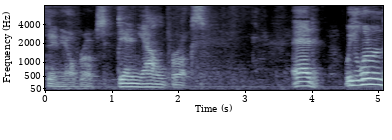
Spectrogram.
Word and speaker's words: Danielle Brooks: And that character is Don, played by Daniel Brooks. I believe that would be pronounced Danielle Brooks.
